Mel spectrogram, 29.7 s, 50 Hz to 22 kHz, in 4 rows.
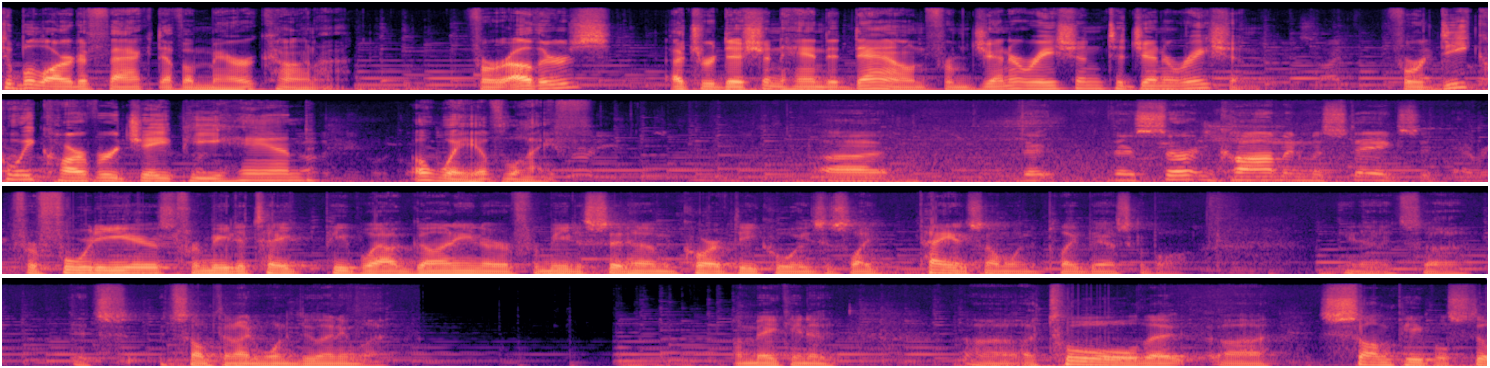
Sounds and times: Speech: 0.0s - 1.8s, 2.4s - 10.6s, 12.5s - 20.8s, 21.6s - 24.2s, 26.0s - 26.5s, 27.1s - 29.7s
Music: 0.0s - 29.7s.

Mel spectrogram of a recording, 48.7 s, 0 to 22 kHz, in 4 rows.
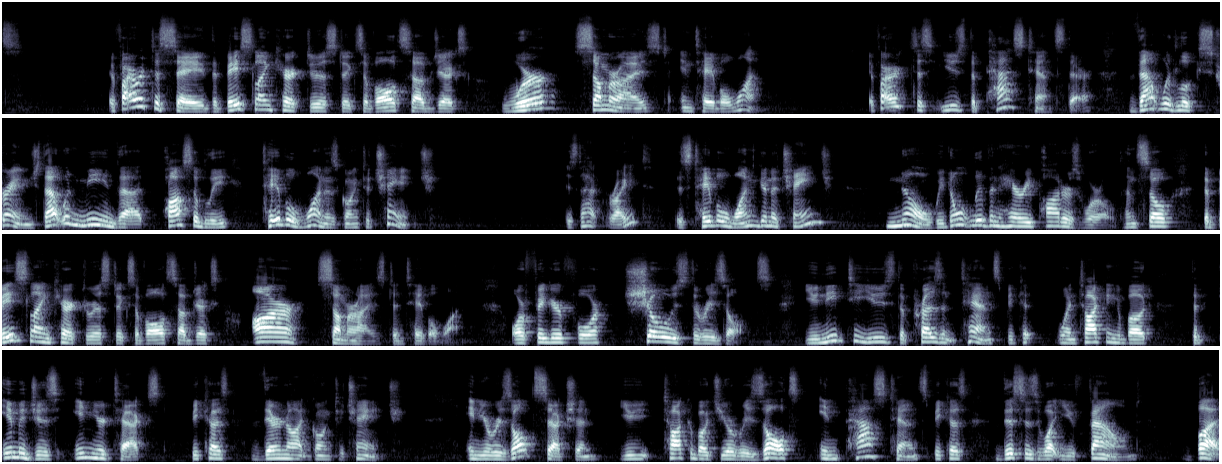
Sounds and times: Speech: 0.0s - 0.3s, 1.0s - 7.7s, 8.6s - 16.6s, 17.8s - 40.6s, 41.2s - 48.7s.

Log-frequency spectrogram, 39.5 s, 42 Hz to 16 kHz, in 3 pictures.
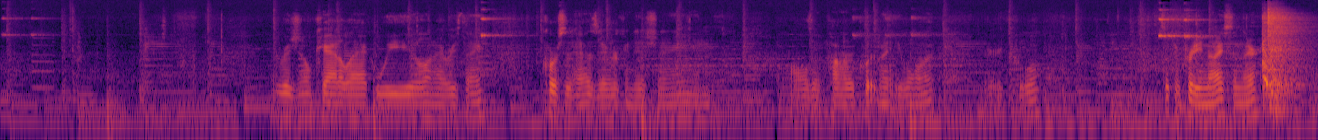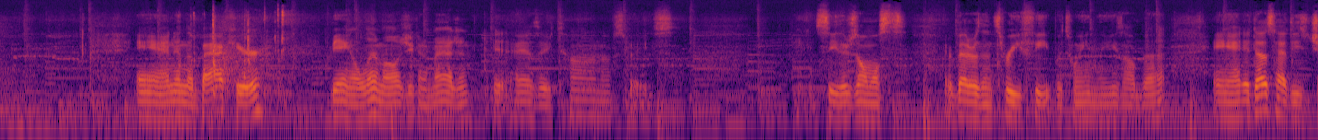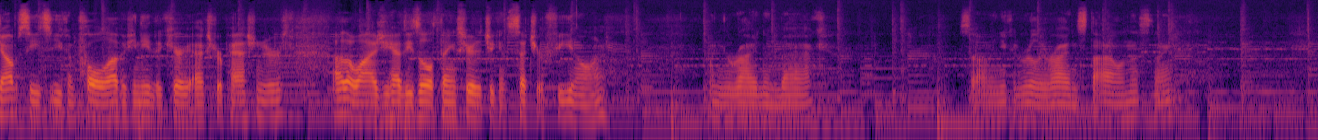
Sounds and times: Door: 12.6s - 13.2s.

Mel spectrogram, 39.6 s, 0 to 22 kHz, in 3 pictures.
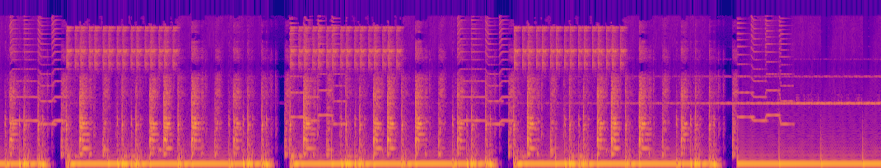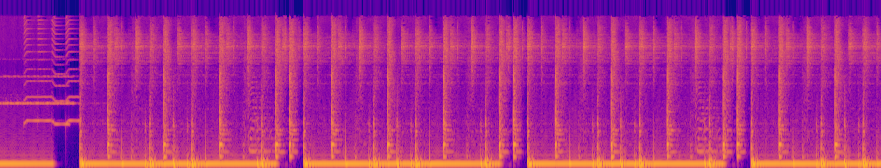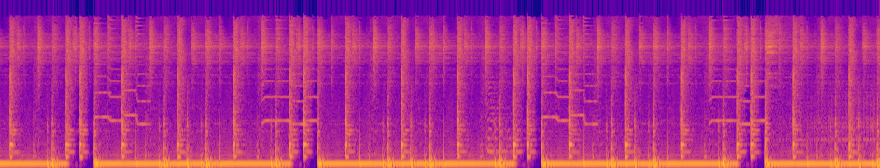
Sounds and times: Drum kit: 0.0s - 11.1s, 14.4s - 39.6s.

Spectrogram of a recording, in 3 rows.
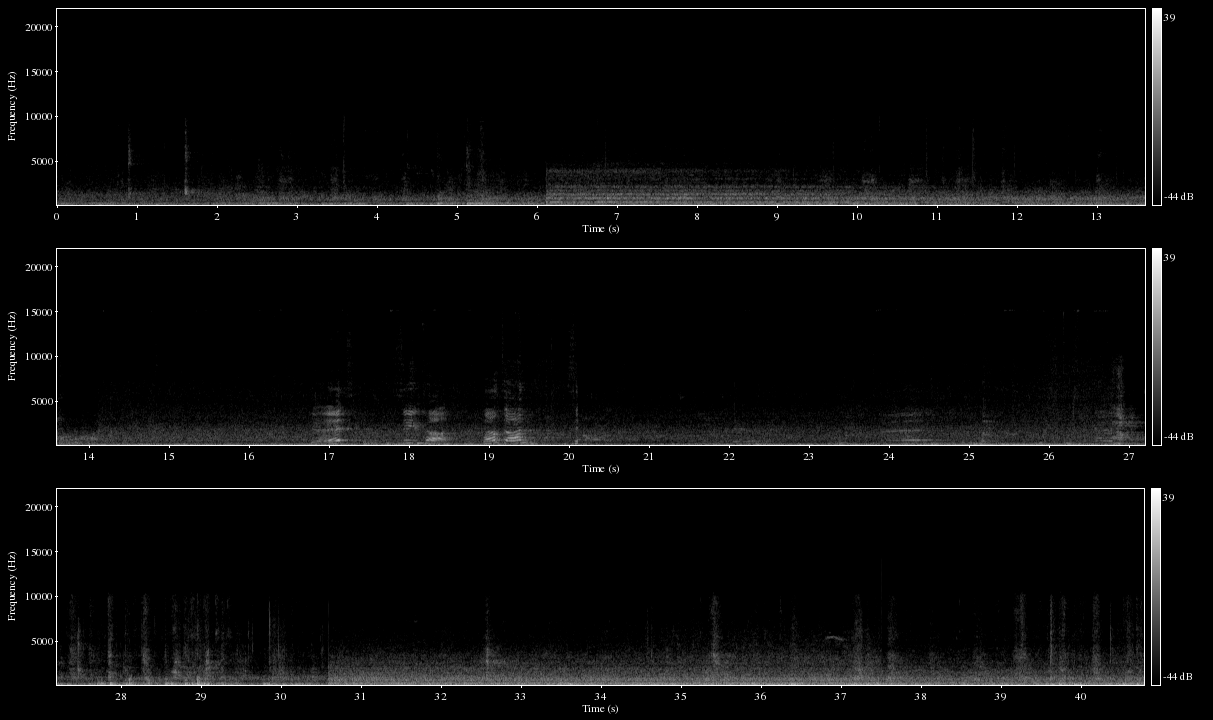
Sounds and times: Clip-clop: 0.0s - 7.1s, 8.6s - 30.6s, 32.4s - 40.7s
Speech: 16.8s - 20.5s.

